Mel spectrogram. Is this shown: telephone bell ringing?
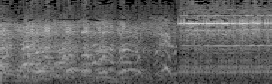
yes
